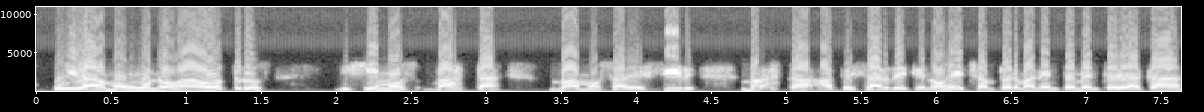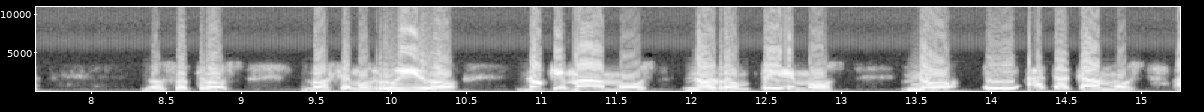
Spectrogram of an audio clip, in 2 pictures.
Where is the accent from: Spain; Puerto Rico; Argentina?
Argentina; somos ciudadanos argentinos, todos nativos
